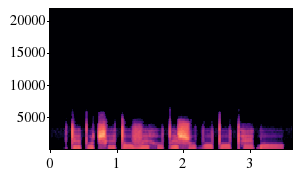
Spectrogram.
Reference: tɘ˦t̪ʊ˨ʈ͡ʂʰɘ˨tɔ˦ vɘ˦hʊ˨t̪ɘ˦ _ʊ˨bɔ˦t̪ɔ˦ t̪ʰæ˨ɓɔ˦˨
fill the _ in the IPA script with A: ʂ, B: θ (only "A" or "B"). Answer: A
